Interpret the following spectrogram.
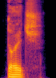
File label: german deutsch speech german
